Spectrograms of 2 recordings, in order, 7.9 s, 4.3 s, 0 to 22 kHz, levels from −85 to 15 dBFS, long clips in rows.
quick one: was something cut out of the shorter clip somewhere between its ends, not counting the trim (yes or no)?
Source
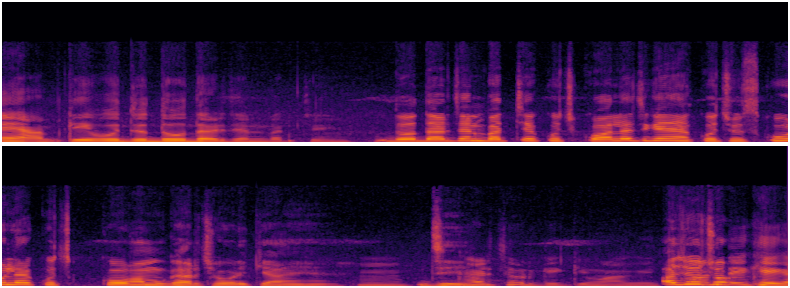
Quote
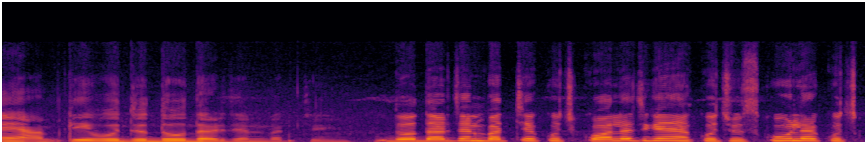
no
